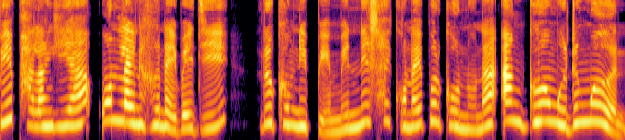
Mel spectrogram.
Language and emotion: Bodo, surprised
